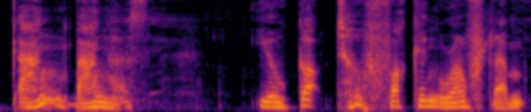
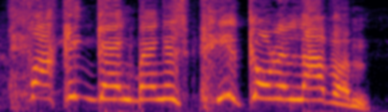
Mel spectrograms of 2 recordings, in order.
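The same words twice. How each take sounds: First: Slow, strained last words of a dying man; dying breath. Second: Triumphant shout. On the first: Narrator voicing the shot man's dying words, slow and spent. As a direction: gasp it out slowly like your final breath. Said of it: "with what seems like his dying breath". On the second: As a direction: belt the punchline out with glee. Cop's triumphant punchline. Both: Acted.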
